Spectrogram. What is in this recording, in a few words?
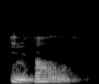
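"involve", British English; pronunciations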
